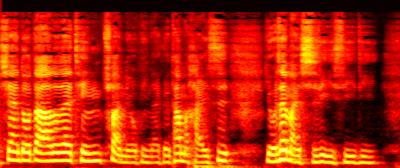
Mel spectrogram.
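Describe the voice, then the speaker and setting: A man's high voice at a very fast pace, on a very clean recording with a silent background. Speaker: book editor turned podcaster. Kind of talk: casual chat.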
